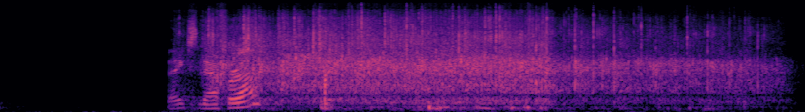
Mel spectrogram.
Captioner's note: audience applauding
